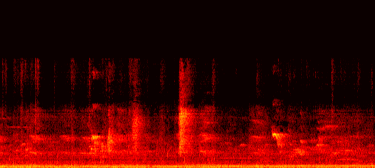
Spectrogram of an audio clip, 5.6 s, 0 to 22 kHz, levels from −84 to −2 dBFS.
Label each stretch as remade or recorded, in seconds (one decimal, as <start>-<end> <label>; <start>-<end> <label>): 0.0-0.4 recorded; 0.4-1.4 remade; 1.4-2.3 recorded; 2.3-3.3 remade; 3.3-4.7 recorded; 4.7-5.6 remade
